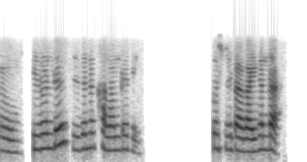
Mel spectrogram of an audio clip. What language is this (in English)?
Bodo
